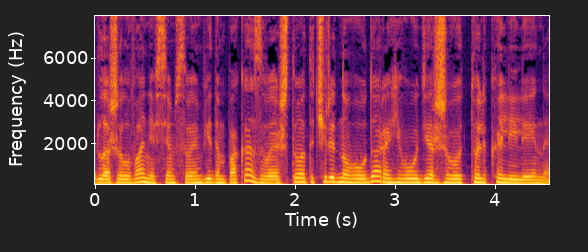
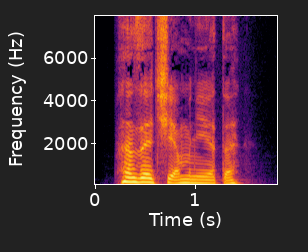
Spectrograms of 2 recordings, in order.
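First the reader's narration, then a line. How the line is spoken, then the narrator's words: Mocking, unafraid. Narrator (Russian): насмешливо уточнил пленник, демонстрируя, что не боится угроз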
